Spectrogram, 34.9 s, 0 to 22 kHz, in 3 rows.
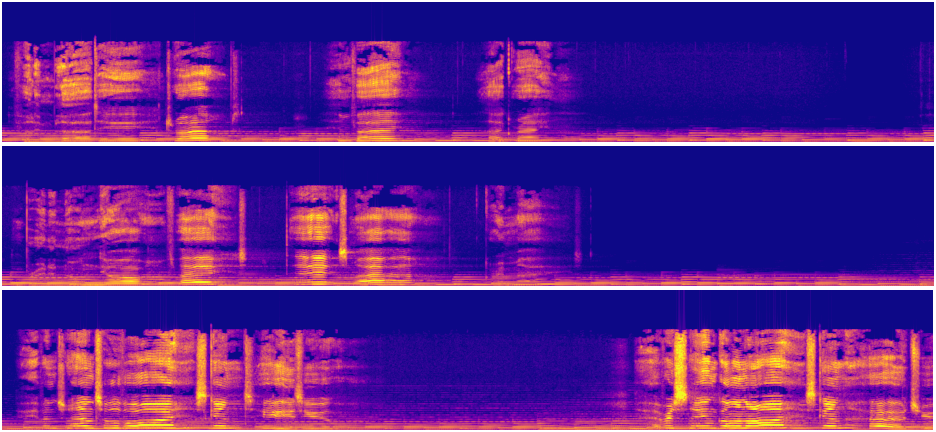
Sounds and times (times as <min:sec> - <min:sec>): Music: 0:00.0 - 0:34.9.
